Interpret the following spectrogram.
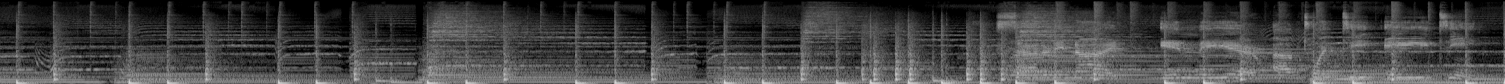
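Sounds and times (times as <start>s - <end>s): kick drum beat: 0.0s - 12.4s, 13.1s - 15.0s
higher melodic line: 0.0s - 15.0s
sustained chords: 0.0s - 15.0s
snare drum hits: 8.4s - 15.0s.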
